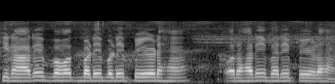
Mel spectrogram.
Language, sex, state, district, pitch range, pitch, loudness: Hindi, male, Madhya Pradesh, Katni, 160-170 Hz, 165 Hz, -16 LUFS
